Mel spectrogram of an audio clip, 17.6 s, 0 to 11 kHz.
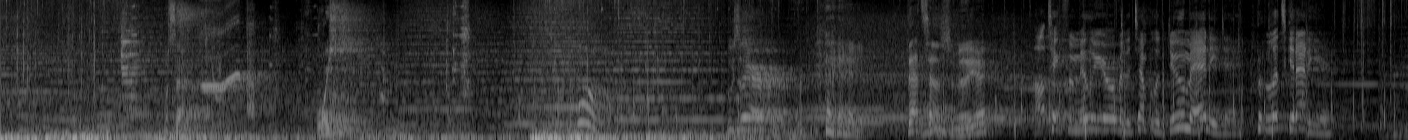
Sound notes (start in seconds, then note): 1.4 metal clanks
